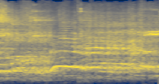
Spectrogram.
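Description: Basketball play on a hall court: players' voices calling out across the court, with the ball bouncing on the wooden floor.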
